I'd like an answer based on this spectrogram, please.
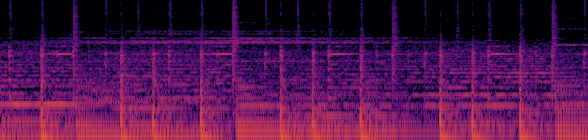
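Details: A rhythmic instrumental soundtrack with heavy bass and regular beats plays throughout, and no animal can be heard.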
